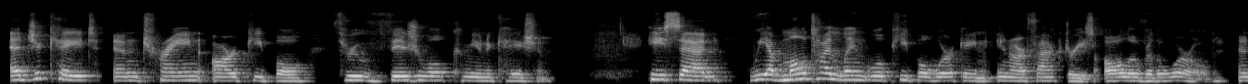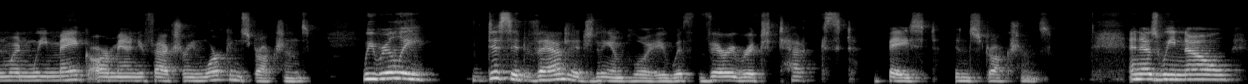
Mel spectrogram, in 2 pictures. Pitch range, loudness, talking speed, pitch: 165-210 Hz, -21 LUFS, 110 wpm, 185 Hz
